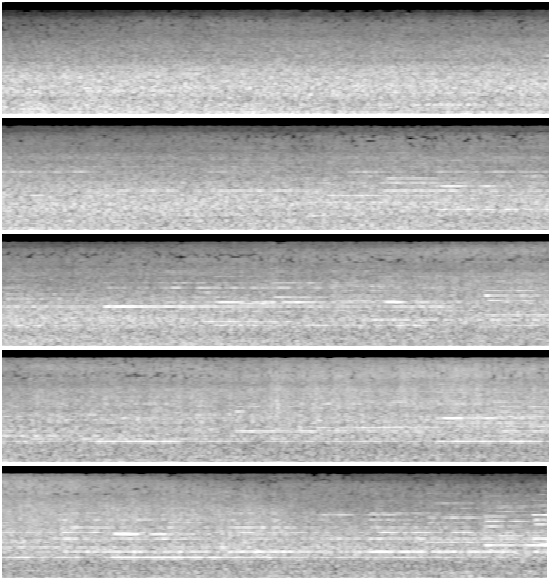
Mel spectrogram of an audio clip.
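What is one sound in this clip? A fountain splashes steadily, growing louder up close before fading.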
